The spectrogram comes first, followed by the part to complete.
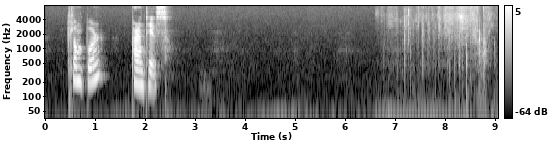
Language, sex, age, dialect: Faroese, female, 15-35, Norðurstreymoy/Eysturoy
